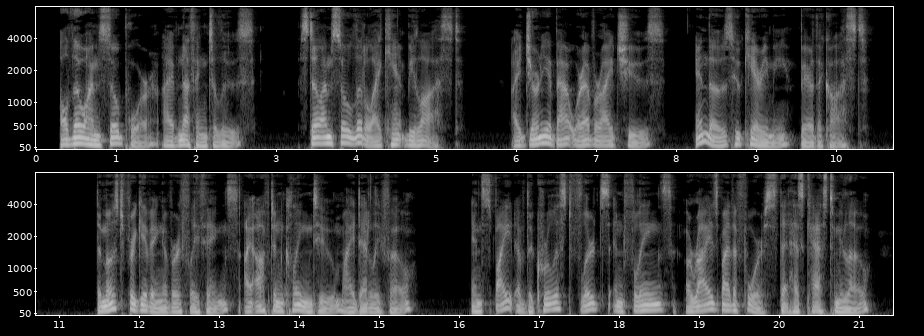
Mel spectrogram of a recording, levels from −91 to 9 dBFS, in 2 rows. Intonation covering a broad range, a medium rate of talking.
Yes: wide, 5.9 semitones; average, 175 wpm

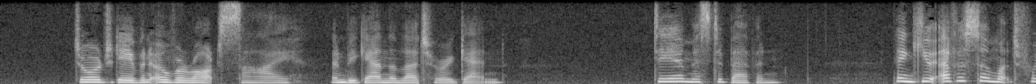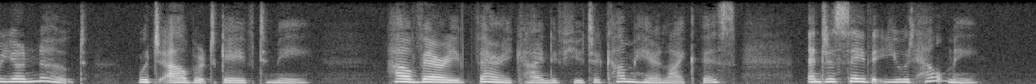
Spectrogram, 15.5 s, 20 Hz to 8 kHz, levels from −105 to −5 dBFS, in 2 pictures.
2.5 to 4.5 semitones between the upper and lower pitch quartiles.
No: wide, 5.4 semitones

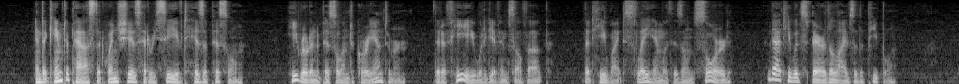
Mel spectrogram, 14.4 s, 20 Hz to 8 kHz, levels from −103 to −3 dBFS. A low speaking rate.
No: average, 185 wpm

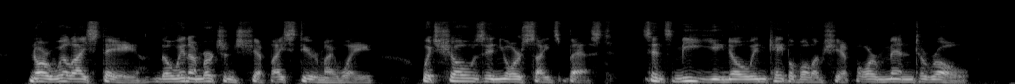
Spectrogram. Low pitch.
Yes: low, 125 Hz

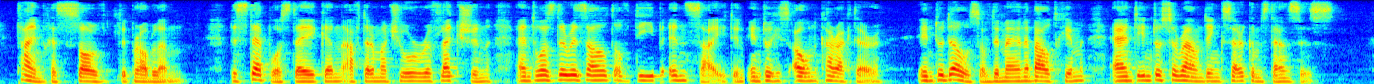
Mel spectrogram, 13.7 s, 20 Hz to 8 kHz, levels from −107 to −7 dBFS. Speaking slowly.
No: average, 150 wpm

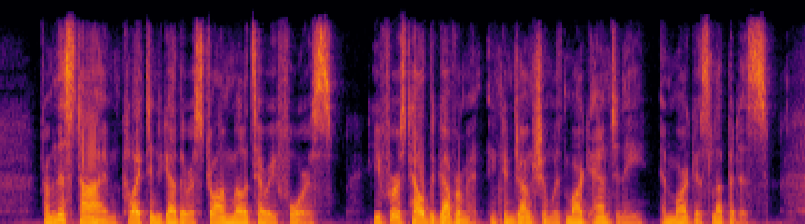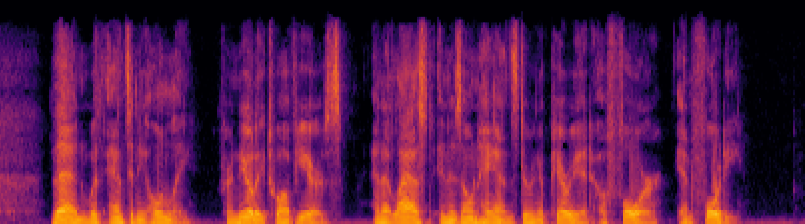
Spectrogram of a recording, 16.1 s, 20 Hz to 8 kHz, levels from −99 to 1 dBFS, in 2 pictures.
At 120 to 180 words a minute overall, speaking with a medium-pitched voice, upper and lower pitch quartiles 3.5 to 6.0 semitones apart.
No: average, 165 wpm; low, 125 Hz; average, 4.3 semitones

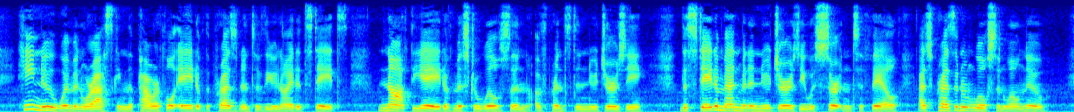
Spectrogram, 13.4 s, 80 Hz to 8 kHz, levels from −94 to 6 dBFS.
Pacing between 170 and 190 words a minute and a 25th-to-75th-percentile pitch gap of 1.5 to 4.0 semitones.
Yes: average, 180 wpm; average, 3.0 semitones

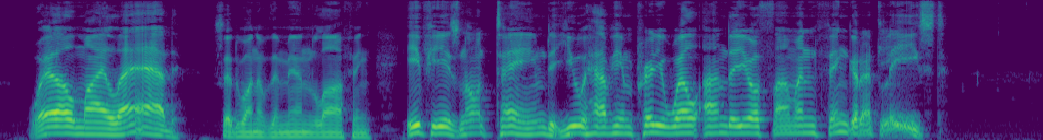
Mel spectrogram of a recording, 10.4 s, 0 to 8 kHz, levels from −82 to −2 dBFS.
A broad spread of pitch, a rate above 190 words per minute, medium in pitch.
No: wide, 8.7 semitones; average, 150 wpm; medium, 145 Hz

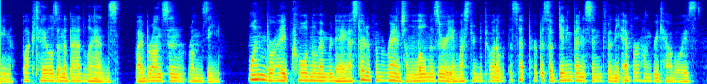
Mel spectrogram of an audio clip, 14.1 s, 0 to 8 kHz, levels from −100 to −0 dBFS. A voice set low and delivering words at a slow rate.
No: low, 120 Hz; average, 155 wpm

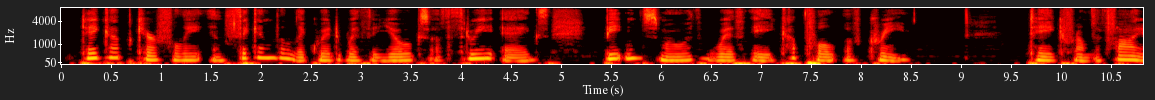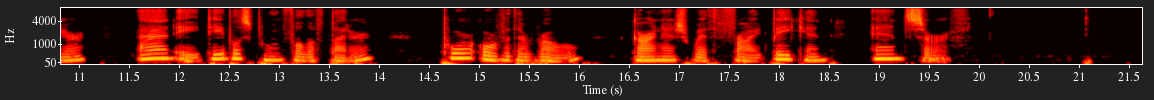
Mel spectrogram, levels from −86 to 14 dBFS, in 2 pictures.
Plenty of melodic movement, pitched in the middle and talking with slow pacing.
Yes: wide, 6.7 semitones; medium, 150 Hz; slow, 110 wpm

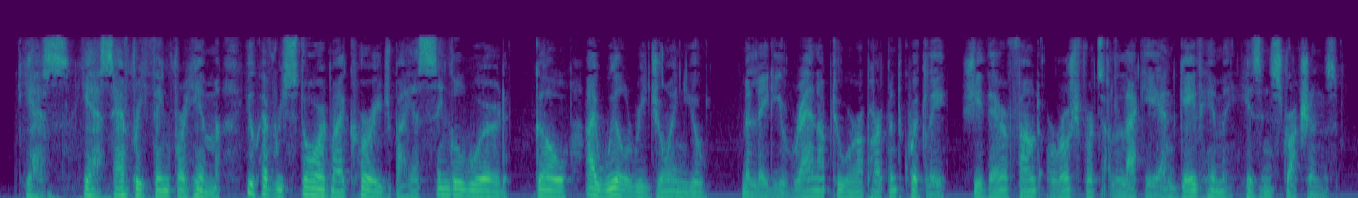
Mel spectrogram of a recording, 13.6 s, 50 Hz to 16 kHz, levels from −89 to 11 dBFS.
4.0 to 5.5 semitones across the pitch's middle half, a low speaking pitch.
Yes: average, 4.3 semitones; low, 100 Hz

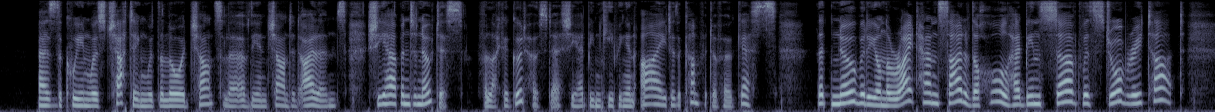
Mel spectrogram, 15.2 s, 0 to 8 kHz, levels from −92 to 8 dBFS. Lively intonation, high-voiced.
Yes: wide, 5.9 semitones; high, 210 Hz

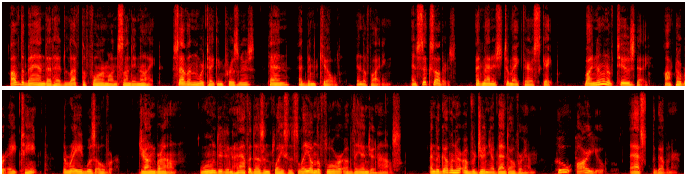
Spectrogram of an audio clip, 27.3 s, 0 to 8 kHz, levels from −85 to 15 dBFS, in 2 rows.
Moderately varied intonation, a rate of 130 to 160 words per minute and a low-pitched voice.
Yes: average, 4.1 semitones; average, 155 wpm; low, 130 Hz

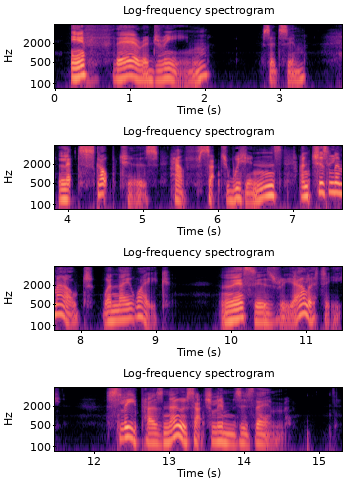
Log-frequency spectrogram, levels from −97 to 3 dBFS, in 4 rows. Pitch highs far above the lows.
Yes: wide, 6.0 semitones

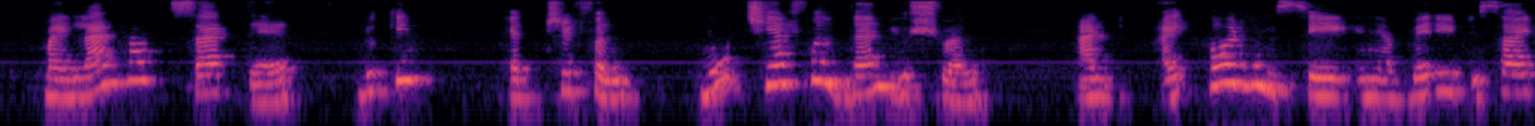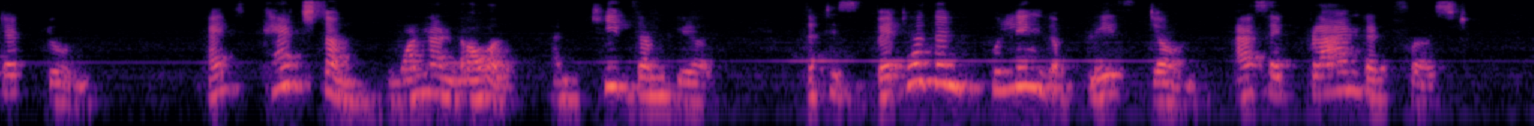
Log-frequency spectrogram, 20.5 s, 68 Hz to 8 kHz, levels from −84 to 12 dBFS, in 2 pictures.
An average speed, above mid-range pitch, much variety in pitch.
No: slow, 130 wpm; high, 235 Hz; wide, 7.6 semitones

